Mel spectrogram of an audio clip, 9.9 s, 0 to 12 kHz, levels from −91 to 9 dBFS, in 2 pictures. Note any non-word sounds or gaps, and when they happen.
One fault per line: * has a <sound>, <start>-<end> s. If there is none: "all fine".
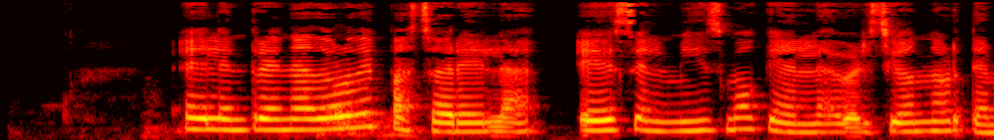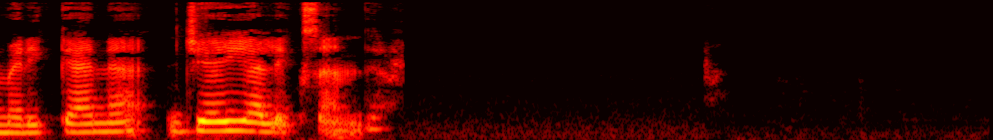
all fine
